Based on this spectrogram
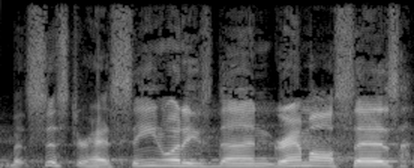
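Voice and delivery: ordinary talk, nothing marked

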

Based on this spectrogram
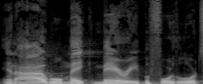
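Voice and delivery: loud, high preaching voice; preaching at full force. Acted. Pastor reading David's reply to the congregation, fervent preaching. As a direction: proclaim it to the whole room.

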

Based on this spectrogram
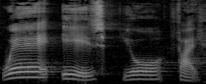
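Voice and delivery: slow, stinging rebuke from Jesus; stinging question. Retold or imitated. Jesus rebuking the frightened disciples, slow and stinging. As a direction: draw out the words as a stern rebuke. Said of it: "notice how he talks".

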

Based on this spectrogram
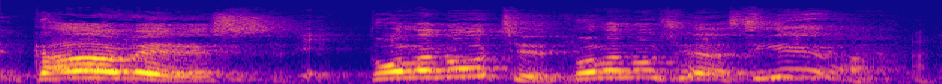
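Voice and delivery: amused exasperation. Real, not acted. Preacher recalling the endless bus ride, laughing exasperation. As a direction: relive that endless night with a laugh. Recalling nine hours of songs.

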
